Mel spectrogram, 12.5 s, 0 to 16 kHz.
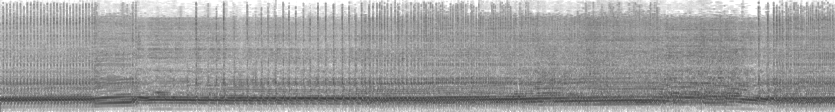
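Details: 1973 Suzuki TS250 two-stroke being ridden after a rebuild, its first ride with no bugs or major issues. Crisp, even buzz pulling cleanly through the gears under load, no misfire, knock or rattle; healthy engine.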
